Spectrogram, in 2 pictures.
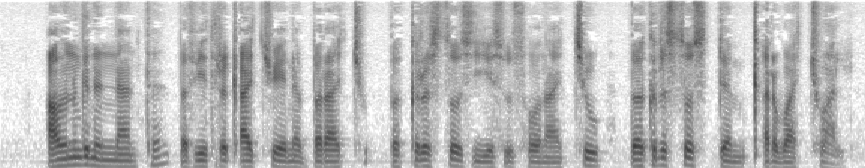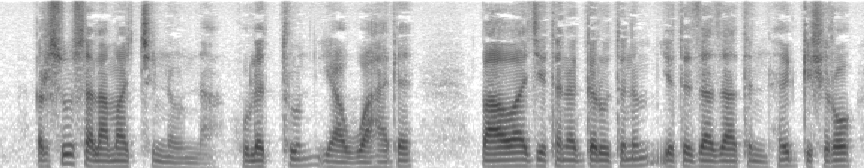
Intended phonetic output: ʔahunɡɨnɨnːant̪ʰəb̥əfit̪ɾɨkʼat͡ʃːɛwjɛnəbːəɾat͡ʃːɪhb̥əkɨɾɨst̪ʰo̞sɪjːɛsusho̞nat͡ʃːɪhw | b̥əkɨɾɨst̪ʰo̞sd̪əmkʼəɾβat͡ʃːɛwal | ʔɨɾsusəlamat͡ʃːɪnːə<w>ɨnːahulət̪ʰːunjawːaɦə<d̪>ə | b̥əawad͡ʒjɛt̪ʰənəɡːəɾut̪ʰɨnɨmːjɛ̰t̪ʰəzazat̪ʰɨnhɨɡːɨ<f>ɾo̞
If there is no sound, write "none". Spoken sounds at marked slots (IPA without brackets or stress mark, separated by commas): w, d̪, ʃ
